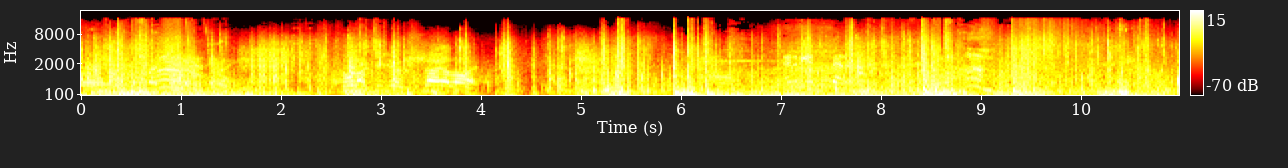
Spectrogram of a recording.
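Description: A rifle fires loud, sharp shots.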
